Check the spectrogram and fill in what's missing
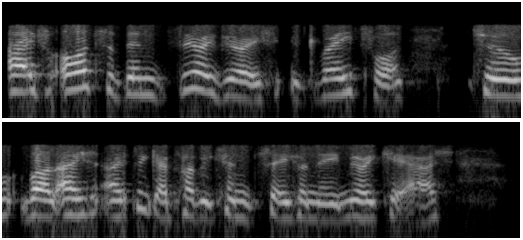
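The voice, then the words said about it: German accent. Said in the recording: “you can hear by my accent, I grew up in post-war Germany”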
